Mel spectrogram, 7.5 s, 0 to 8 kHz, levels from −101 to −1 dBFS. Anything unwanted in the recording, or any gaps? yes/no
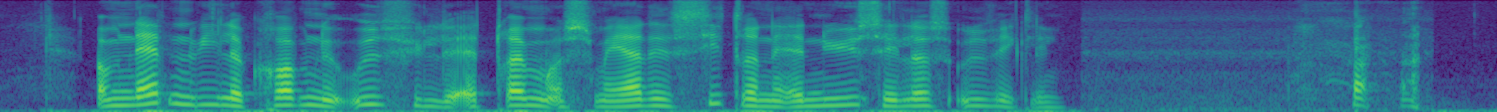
yes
